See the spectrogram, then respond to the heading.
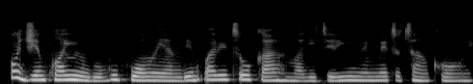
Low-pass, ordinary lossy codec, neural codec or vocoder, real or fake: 7.2 kHz; none; autoencoder, 48 kHz, 32 numbers a frame, DAC-VAE, trained on Japanese speech; fake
